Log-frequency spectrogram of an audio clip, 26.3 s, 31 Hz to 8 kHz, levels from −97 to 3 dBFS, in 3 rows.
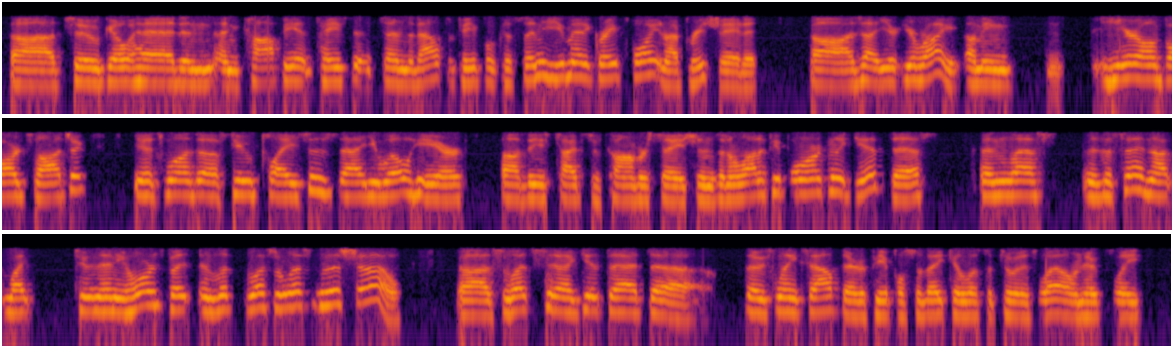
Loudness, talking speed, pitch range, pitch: -25 LUFS, 235 wpm, 145-175 Hz, 160 Hz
